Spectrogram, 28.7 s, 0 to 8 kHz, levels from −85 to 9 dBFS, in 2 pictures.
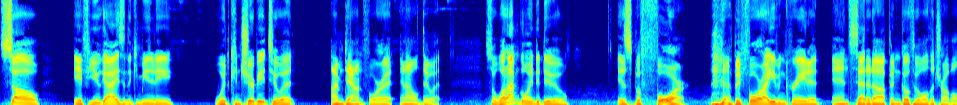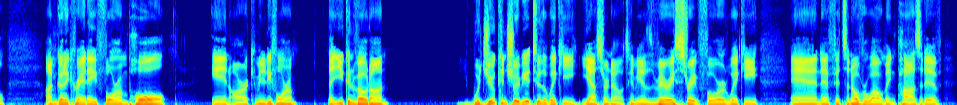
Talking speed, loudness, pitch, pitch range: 170 wpm, -19 LUFS, 120 Hz, 110-140 Hz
